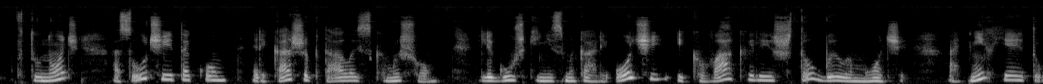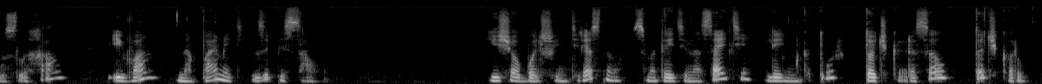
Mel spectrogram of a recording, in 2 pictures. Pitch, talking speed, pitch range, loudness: 175 Hz, 105 wpm, 160-225 Hz, -27 LUFS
